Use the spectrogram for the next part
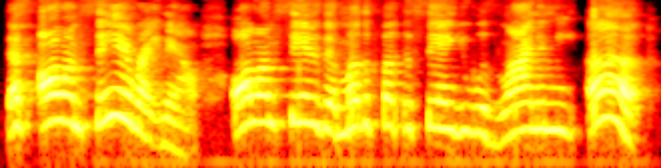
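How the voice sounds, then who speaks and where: Here a woman with a high, animated voice streams live at a normal speed. She fires back at chat comments casually and confrontationally, being brash and profane as she goes.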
